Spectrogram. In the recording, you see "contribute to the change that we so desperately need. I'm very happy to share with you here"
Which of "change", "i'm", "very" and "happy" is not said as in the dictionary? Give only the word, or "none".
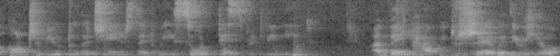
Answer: very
